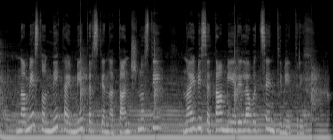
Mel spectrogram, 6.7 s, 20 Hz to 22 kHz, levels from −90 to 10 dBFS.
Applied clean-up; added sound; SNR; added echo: none; Musical instrument; 1 dB; none.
